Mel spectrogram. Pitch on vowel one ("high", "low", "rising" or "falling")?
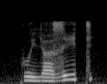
low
